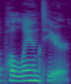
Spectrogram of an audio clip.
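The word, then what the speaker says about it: palantír: So the orb is a thing called a Palantér. I'm always inclined to pronounce it Palantir, because there's an accent on this I. But in the movie, Gandalf says Palantir, so I guess we're going with that.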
